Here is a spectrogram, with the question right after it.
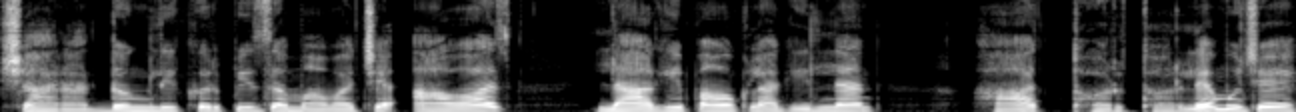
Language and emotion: Goan Konkani, fearful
